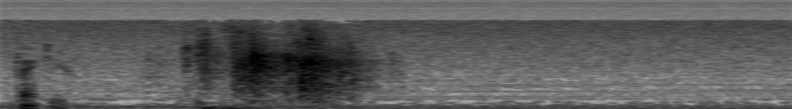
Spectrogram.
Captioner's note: applause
